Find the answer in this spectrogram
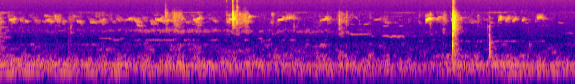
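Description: Small birds chirping and twittering, many short high calls throughout, over a steady low hum. A sharp click comes right at the start and another about nine seconds in.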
